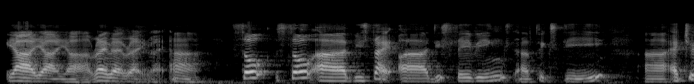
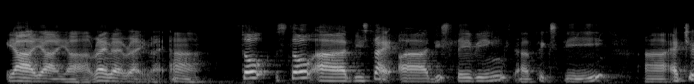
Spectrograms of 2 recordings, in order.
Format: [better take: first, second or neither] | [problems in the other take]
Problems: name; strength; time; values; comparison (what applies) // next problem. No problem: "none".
first | noise reduction (neural separator model SepFormer DNS4)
